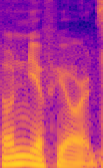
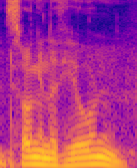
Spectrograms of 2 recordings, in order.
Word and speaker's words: Sognefjord: Actually, I just took that same area a year ago and did the Sognefjord. I'm not sure how you say it. – Sognefjord. – Sognefjord. – Yes.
